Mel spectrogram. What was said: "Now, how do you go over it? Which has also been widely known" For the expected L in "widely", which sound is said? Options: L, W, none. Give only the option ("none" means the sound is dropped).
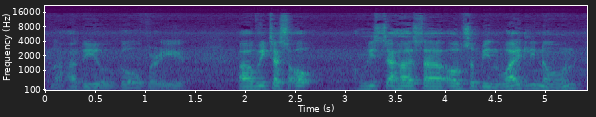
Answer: L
